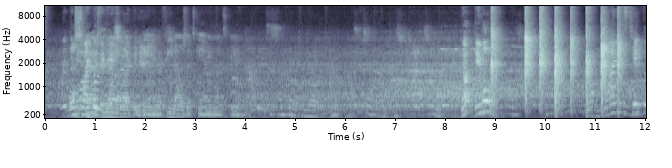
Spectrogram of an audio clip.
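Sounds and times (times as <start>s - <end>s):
person clapping hands: 8.9s - 11.7s.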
